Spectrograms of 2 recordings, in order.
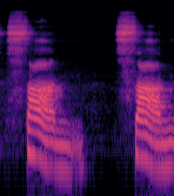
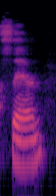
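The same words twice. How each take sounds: First: "san" as sahn; Spanish A. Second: "san" as in English sand; flat English vowel in "san", rhyming with can; English short A. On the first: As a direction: open ah vowel in "san". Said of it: "The letter A says A in Spanish". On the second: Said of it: "not san". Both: Shown as a demonstration.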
